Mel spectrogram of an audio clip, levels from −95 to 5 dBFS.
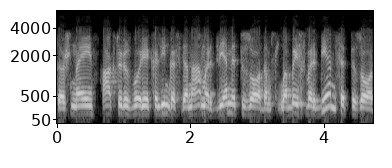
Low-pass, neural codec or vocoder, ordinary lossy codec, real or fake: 5.4 kHz; none; MP3, 48 kbps; real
